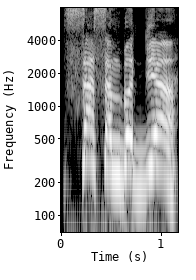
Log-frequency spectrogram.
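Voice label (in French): positive vocalization, French; Scout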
